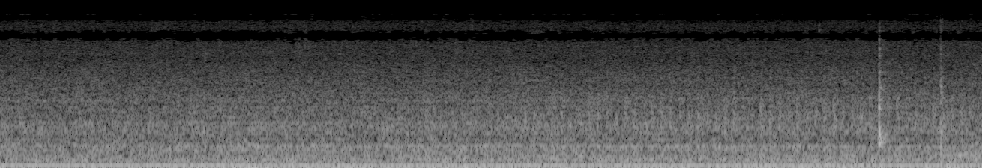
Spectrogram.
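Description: A steady low hum under an even hiss, with no distinct knocks or clicks.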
